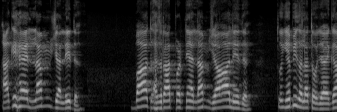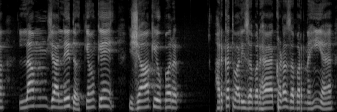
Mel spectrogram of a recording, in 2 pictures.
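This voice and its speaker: A man teaching how to recite prayer correctly, explaining mistakes and repeating each word to show the right sound, then chanting verses slowly. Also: high-pitched.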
